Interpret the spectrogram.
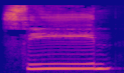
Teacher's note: জিহবার আগা সামনের নিচের দাঁতের গোড়ায় চেপে ইংরেজি সি এর মতো সিন উচ্চারিত হবে।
